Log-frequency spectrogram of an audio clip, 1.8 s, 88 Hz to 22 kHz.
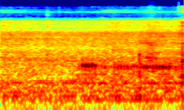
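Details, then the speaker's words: Denpo bottom-load gallon water dispenser pump, removed and bench-tested on a 12 V adaptor with the gallon water connected: low buzzing, vibrating motor runs but sprays no water. Owner suspects the seal or valve. "ini berputar ya terdengar getarannya atau terasa getarannya seperti ini tapi tidak bisa menyembur air ya"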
